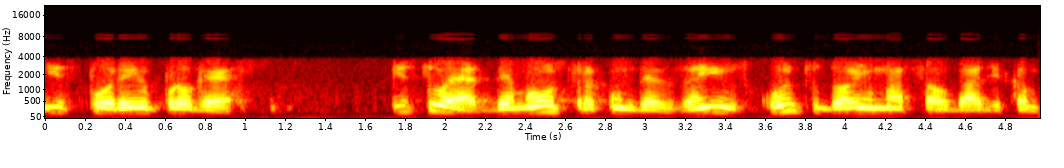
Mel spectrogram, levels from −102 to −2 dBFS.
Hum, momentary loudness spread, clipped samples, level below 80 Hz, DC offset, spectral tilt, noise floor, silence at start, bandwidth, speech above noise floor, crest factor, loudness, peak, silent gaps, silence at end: none; 7 LU; under 0.1%; -86 dBFS; under 0.1%; -9 dB/octave; -67 dBFS; 0 s; 3.8 kHz; 48 dB; 16 dB; -20 LUFS; -4 dBFS; none; 0 s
